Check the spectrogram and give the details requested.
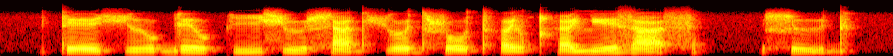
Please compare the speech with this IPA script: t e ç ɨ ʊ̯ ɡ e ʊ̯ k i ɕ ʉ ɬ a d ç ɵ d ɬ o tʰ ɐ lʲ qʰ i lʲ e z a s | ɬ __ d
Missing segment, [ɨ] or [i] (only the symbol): ɨ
